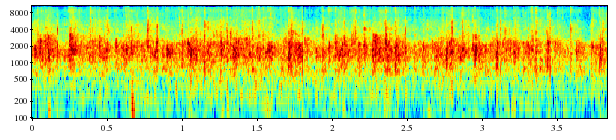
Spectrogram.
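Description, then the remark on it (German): Steady audience applause fills the whole stretch, a dense wash of many hands clapping at once, loud with no pauses or voices rising above it. “Oder lassen wir mal klatschen, das ist so toll.”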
